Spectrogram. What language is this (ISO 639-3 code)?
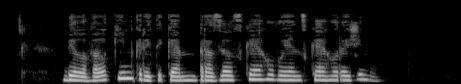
ces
